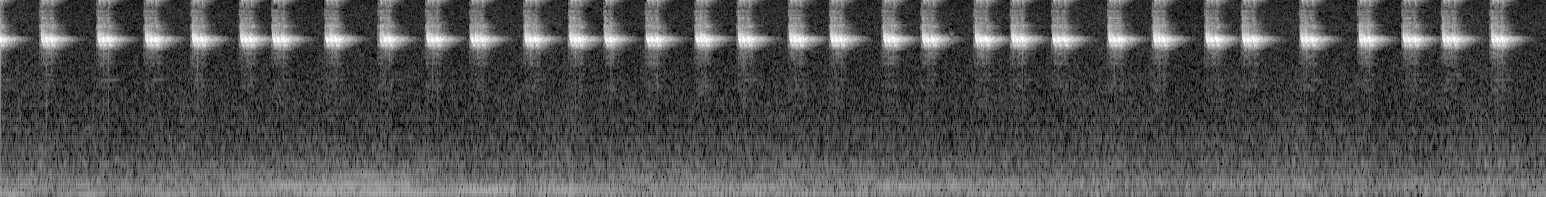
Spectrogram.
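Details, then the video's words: High, piercing cricket chirps at night, evenly repeated near three per second throughout, with soft low rumbling noises in the background. "The sound of crickets at night"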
